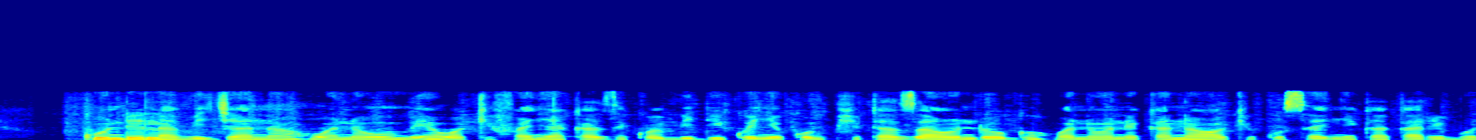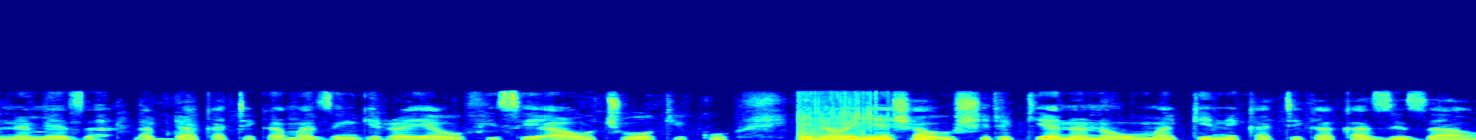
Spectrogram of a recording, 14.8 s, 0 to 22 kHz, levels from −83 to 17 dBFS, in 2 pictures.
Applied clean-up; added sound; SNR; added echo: none; Fart; 6 dB; none.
